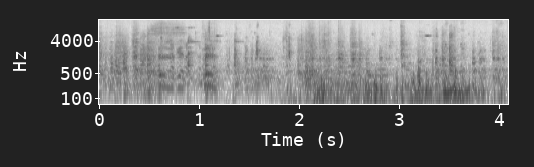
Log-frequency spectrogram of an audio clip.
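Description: A vehicle travelling over a rough dirt track, rattling and knocking, with a low rumble that grows louder in the second half.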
